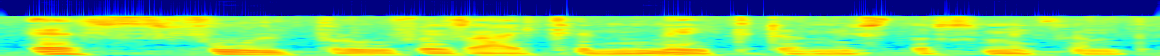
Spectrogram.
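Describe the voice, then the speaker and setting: An actor playing a smooth, knowing puppet maker who speaks in a suave, sing-song way in a 1950s radio drama. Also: male voice, rumbling low, expressive, a little slow, mellow, a little hiss or hum. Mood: sly. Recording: dull old radio broadcast recording.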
